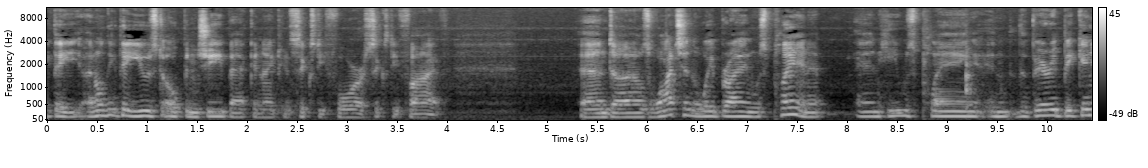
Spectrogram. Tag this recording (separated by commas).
Speech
